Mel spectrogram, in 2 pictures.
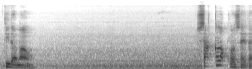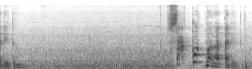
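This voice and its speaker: A man with an eastern Indonesian accent delivering a heated livestream rant in a loud, high-toned, insistent way. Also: sing-song, takes it slowly, long pauses, background noise. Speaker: debater on a livestream.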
